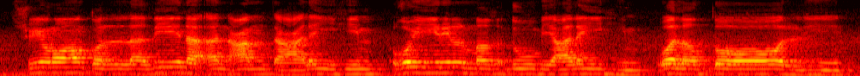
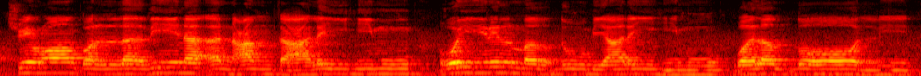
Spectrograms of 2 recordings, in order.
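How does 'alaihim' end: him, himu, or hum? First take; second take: him; himu. First: The word 'alaihim' ends in him. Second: The word 'alaihim' ends in himu. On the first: This is the reading with a silent final m. "Jadi masih dibaca alaihim" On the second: This is the reading joining a vowel to the m. "lafaz alaihimnya menjadi alaihimu"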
